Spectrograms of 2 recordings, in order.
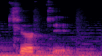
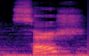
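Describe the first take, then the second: First: The name begins with a K sound. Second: The name begins with an S sound. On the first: "that's the Greek way of saying it" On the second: "in a more American way of saying it"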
